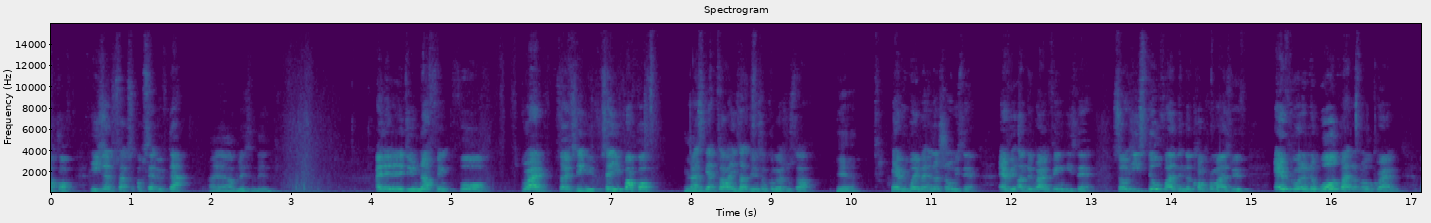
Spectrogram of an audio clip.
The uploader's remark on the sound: mic is low in the beginning because we wasn't aware the mics was on yet.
